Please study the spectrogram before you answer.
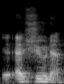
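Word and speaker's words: Azsuna: Yes, Azuna.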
